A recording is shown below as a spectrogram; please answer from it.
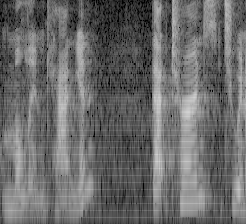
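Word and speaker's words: Maligne: So what national park is Malin Canyon found in? And Malin Canyon is spelled M-A-L-I-G-N-E. So Malin Canyon.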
